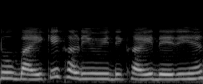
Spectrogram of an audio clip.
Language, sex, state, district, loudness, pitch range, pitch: Hindi, female, Bihar, Madhepura, -30 LUFS, 240-275 Hz, 250 Hz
